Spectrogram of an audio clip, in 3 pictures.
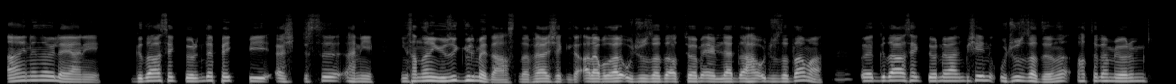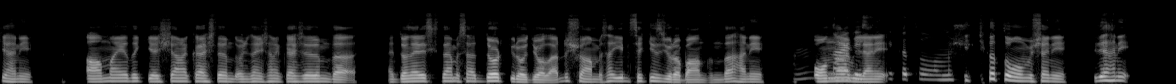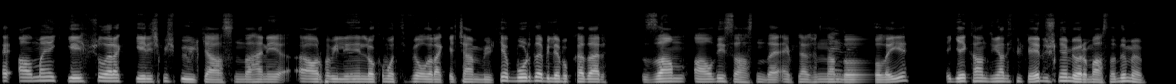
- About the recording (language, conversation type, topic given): Turkish, unstructured, Yemek fiyatları sizce neden sürekli artıyor?
- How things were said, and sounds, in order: distorted speech; other background noise; tapping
